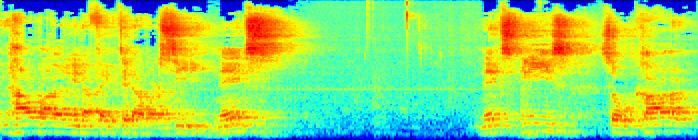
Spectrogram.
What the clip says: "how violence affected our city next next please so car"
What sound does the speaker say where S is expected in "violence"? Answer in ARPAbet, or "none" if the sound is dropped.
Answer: none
